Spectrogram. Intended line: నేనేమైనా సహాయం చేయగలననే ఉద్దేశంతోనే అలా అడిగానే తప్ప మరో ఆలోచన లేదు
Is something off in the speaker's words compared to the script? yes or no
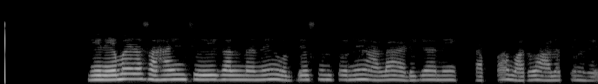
no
